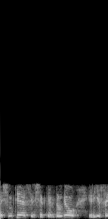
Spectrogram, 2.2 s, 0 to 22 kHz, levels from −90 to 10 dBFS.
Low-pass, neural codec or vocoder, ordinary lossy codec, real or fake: 3.6 kHz; codec, 16 kHz, 16 kbps, FreqCodec, larger model; AAC, 24 kbps; fake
